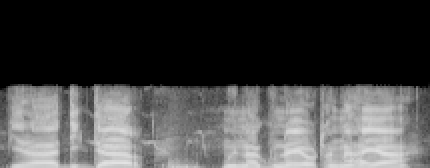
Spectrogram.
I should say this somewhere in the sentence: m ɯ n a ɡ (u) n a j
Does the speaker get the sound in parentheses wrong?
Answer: no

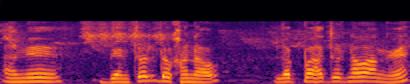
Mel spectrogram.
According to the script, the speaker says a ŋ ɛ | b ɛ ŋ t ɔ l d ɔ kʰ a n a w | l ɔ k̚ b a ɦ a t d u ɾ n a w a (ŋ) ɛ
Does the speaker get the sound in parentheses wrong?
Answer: no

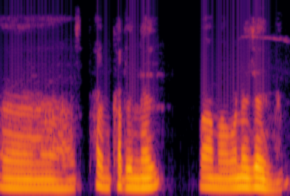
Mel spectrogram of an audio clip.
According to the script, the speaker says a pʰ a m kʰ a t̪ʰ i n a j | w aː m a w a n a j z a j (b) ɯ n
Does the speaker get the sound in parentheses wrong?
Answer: yes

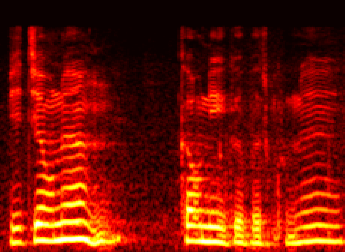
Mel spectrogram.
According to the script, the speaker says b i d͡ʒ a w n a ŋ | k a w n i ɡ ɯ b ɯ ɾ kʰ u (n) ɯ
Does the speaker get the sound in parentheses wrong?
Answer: no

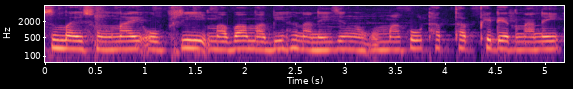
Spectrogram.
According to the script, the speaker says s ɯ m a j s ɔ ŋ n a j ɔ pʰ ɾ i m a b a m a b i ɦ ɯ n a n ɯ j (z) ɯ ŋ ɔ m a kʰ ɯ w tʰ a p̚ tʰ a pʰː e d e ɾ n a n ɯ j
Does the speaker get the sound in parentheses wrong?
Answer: no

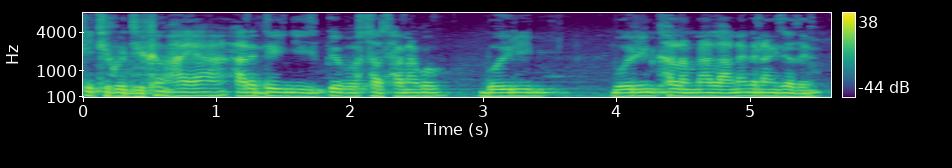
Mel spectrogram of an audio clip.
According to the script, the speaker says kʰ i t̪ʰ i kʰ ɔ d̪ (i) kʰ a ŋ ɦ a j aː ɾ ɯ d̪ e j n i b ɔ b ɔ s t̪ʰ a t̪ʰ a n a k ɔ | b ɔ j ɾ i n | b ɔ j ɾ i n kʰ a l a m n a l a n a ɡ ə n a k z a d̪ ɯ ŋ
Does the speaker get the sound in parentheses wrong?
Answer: no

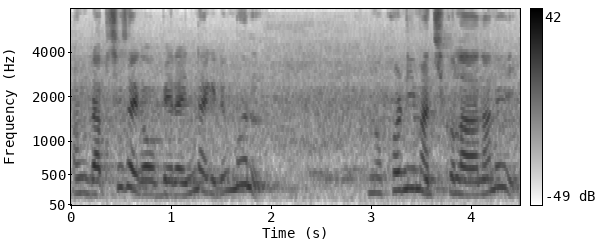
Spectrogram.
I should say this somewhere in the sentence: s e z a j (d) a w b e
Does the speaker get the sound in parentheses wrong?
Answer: yes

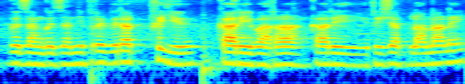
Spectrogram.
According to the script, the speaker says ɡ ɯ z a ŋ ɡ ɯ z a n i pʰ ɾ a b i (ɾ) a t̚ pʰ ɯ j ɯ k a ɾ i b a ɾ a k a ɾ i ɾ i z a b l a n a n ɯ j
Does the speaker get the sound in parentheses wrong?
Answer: no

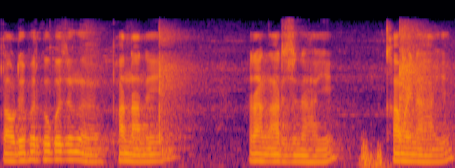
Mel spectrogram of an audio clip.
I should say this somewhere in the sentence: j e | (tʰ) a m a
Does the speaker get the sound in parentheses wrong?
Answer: yes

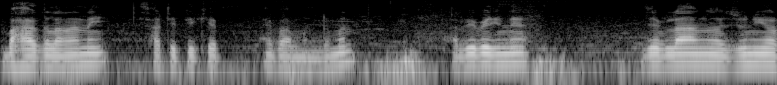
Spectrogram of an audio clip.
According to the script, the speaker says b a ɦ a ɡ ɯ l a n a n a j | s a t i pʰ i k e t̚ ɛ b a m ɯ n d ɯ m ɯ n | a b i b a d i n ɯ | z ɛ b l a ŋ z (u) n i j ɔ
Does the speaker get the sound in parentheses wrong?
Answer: no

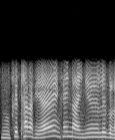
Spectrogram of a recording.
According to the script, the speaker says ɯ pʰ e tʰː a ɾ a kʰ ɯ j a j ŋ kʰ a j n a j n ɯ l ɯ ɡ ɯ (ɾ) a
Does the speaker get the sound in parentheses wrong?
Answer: yes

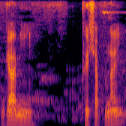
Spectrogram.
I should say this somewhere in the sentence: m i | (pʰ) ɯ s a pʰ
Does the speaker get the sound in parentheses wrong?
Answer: no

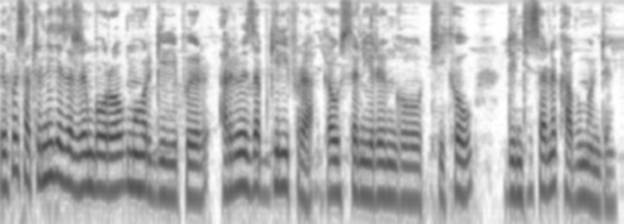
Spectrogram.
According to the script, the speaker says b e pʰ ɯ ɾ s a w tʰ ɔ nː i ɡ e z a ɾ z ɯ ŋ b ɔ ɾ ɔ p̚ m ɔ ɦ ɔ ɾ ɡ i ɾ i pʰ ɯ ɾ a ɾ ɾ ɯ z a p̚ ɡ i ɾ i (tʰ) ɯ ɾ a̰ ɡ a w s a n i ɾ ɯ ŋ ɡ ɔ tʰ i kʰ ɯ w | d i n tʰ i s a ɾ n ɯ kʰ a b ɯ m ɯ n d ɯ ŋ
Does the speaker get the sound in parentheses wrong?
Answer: yes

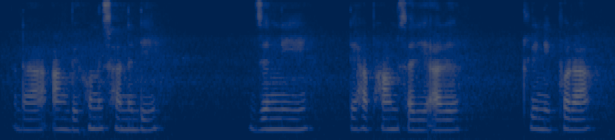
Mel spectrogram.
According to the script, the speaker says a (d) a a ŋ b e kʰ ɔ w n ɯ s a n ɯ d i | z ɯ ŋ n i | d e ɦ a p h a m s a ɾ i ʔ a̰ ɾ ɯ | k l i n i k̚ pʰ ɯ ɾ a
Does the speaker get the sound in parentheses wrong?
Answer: no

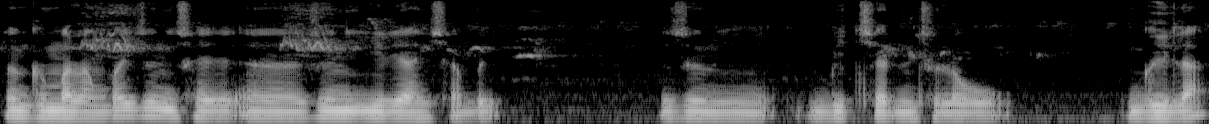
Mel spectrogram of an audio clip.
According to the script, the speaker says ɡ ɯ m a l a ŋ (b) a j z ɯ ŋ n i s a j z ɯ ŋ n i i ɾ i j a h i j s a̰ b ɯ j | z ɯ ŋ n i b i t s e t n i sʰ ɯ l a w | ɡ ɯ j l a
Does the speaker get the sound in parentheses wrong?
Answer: no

